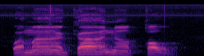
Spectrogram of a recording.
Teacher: bahawa makhraj qaf itu adalah di pangkal lidah. Artinya kalau kita baca qaf, maka pangkal lidah kita naik, naik ke atas.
